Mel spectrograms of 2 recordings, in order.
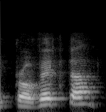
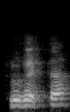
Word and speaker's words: Pluvicto: And I'm Jim, starting the Provicta. Is that how you say it? Pluvicta?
